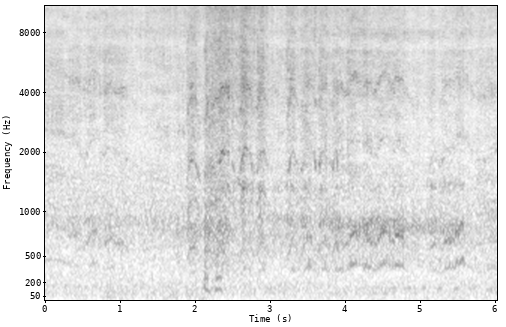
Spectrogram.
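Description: Brushless electric motor of a Traxxas UDR radio-controlled truck whining as it drives, its pitch rising and falling with the throttle over a low rumble, with a loud thump about two seconds in.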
